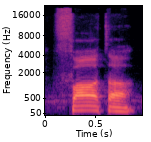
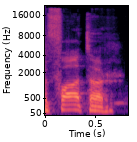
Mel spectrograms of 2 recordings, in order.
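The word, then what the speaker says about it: Vater: غوت غوت يعني احمر ولو جت في اخر الكلام انسى انها موجوده اصلا وافتح الحرف اللي قبلها زي كلمه فاتا فاتا ما تقولش فاتر قول فاتا شفت السهوله بس الار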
